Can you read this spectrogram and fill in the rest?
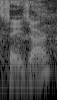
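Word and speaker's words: Szczur: And you'd look at his name and you would never figure out how to pronounce it from the spelling, but there you have it, Matt Cesar.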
